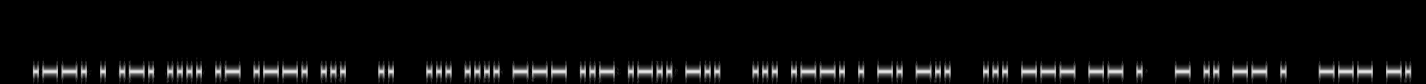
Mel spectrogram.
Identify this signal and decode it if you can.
Morse code, heard as a keyed tone, about 25 wpm, 600 Hz. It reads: PERHAPS I SHOULD SPEND SOME TIME ON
